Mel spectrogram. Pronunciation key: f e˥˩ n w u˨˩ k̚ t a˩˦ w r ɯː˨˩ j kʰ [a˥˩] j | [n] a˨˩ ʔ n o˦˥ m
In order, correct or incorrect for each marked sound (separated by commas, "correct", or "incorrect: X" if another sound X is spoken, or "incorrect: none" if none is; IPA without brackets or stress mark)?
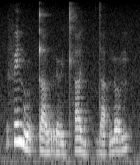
correct, incorrect: d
